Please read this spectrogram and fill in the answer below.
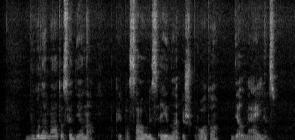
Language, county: Lithuanian, Vilnius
